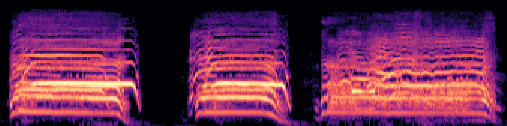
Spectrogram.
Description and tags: A group of people shouting with great fear.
